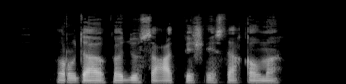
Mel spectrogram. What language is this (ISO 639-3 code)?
ckb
